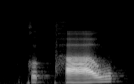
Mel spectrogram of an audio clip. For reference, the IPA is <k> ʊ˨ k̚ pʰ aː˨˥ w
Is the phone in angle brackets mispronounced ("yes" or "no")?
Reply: no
